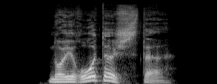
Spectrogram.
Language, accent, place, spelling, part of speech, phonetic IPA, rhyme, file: German, Germany, Berlin, neurotischste, adjective, [nɔɪ̯ˈʁoːtɪʃstə], -oːtɪʃstə, De-neurotischste.ogg
- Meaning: inflection of neurotisch: 1. strong/mixed nominative/accusative feminine singular superlative degree 2. strong nominative/accusative plural superlative degree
